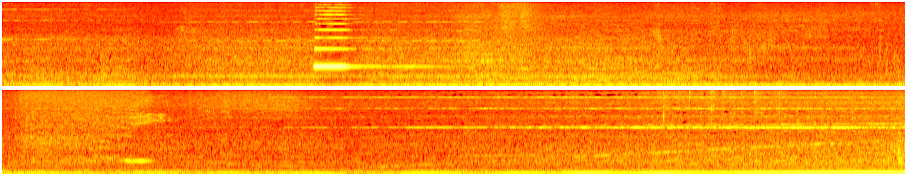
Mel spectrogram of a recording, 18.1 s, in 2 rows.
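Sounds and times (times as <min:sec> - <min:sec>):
train engine rumble: 0:00.0 - 0:18.0
train horn toot: 0:03.0 - 0:05.4.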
